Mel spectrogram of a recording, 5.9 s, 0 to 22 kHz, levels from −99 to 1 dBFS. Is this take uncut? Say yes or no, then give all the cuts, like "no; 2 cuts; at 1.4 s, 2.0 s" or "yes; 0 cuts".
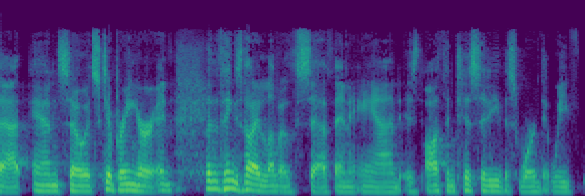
no; 4 cuts; at 1.0 s, 2.1 s, 2.8 s, 4.2 s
